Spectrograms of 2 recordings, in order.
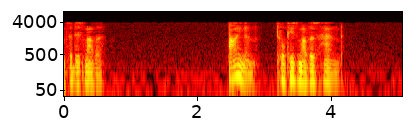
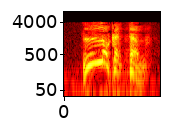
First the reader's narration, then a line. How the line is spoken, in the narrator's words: shouted Einan, angrily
